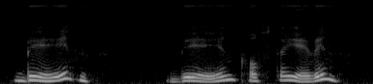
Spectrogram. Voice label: "be`in", Numedalsmål; Uttrykk

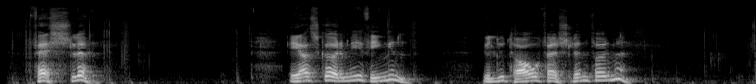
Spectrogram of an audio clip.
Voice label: fæsle, Numedalsmål

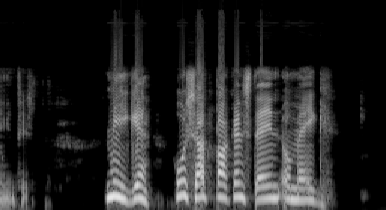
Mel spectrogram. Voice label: mige, Numedalsmål

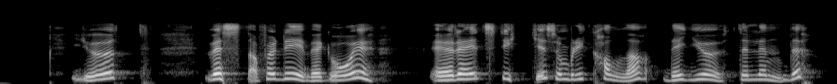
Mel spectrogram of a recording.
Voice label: "jøt", Numedalsmål; Adjektiv

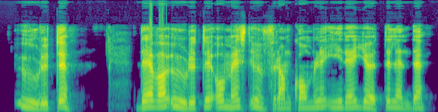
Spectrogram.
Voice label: "uLute", Numedalsmål; Dæ va uLute o mest uframkåm'le i dæ jøte lænde.; Adjektiv

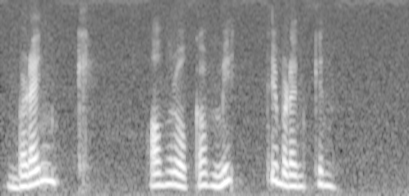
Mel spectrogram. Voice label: "bLenk", Numedalsmål; Substantiv hankjønn; Han råka mitt i bLenk`n.

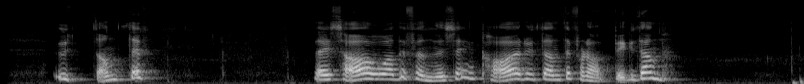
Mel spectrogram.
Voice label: uttante, Numedalsmål; utanifrå; Adverb

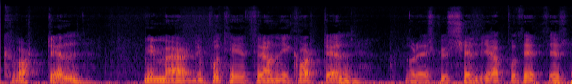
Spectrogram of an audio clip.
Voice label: kvartel, Numedalsmål; Hushald, mat, drikke

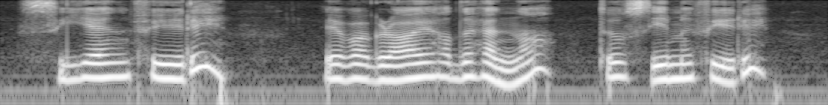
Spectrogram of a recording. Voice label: "si ein fyry", Numedalsmål; E va gLa e hadde henna te o si me fyry.

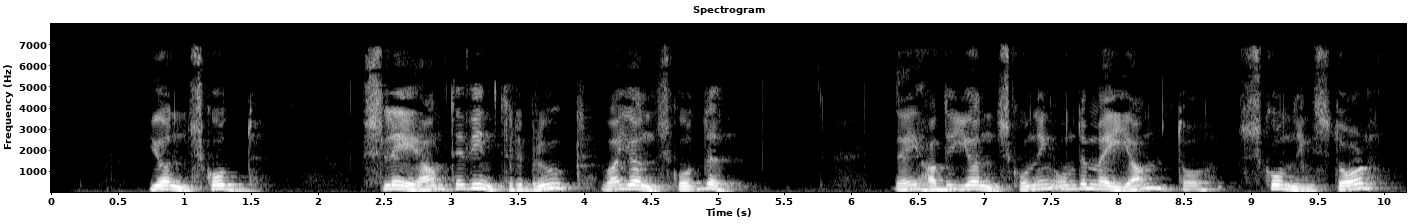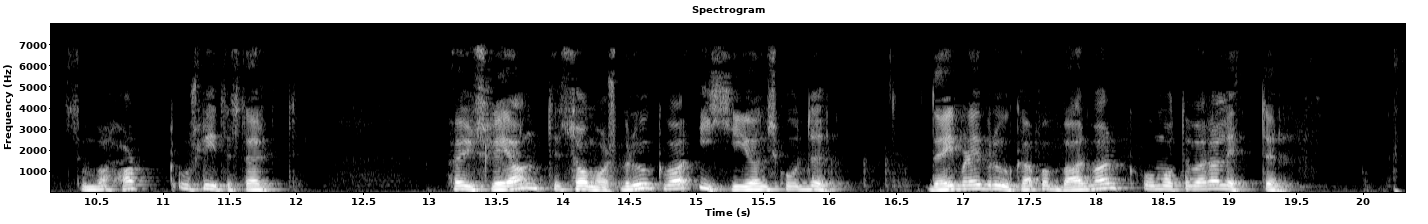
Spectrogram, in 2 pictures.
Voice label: jonnskodd, Numedalsmål

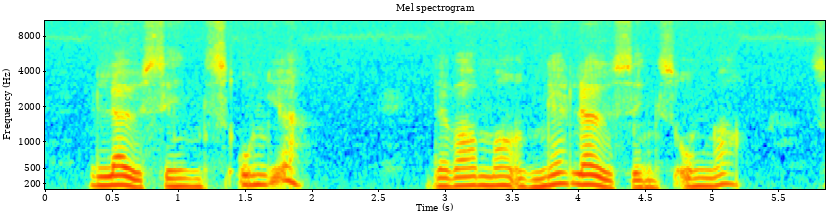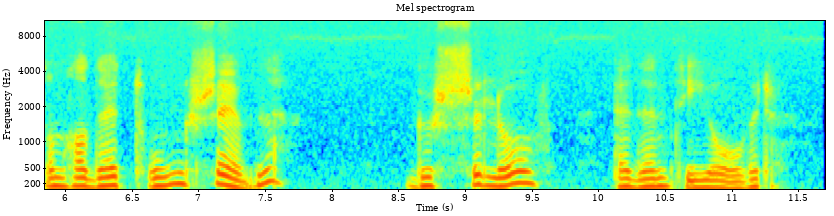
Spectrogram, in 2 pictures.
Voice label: lausingsonje, Numedalsmål

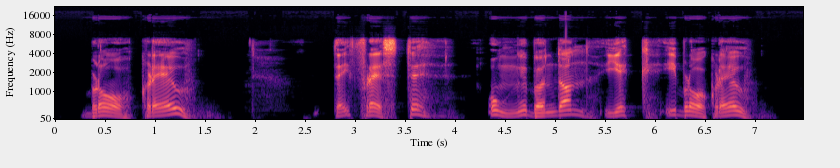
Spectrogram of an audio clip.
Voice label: "bLåkLæu", Numedalsmål; Dei fleste onge bøndan jekk i bLåkLæu.

